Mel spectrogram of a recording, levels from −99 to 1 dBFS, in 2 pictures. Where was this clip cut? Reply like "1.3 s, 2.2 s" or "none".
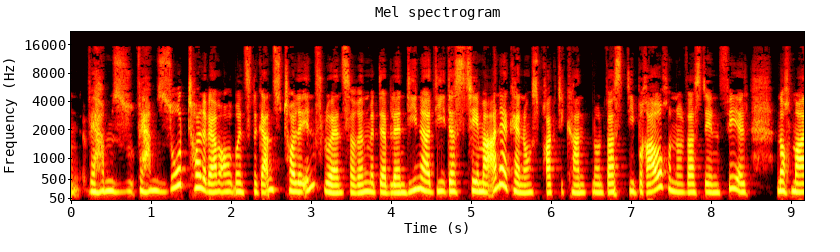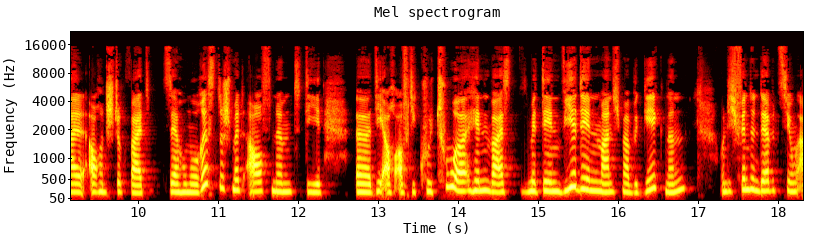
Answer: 4.5 s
